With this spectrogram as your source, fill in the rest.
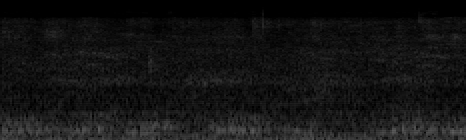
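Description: Pigeons coo softly in repeated low, rounded phrases, a close but quiet murmur that rises and falls steadily throughout.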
